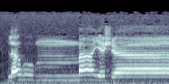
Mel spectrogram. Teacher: بعد حمزہ اسی کلمہ میں ہے اس لیے مد متصل ہوگا مد متصل کو 3 الف 4 الف کے برابر کھینچ کر پڑھیں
